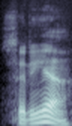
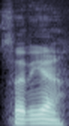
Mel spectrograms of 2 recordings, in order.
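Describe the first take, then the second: Both takes have the same delivery.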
